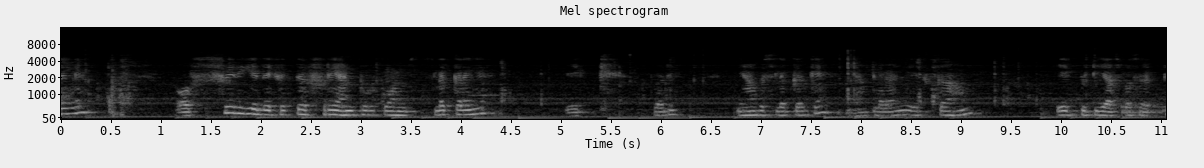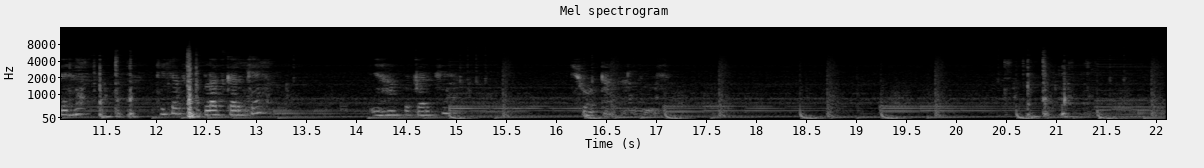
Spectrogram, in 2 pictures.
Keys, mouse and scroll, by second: 2.9 click, 4.5-6.3 drag, 6.5-7.1 scroll up 1, 7.6-9.7 shift+drag, 10.5 shift+click, 14.3 ctrl+space, 16.1-22.1 drag.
